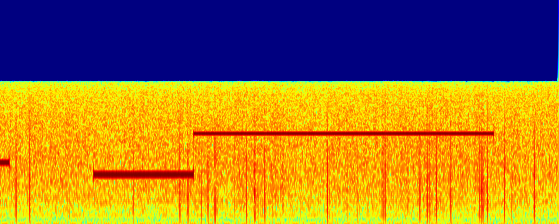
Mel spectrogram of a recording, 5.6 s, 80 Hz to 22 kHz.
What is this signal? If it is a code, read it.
Two-tone page, heard as a one-second tone, then a three-second tone, about 950 then 2000 Hz, with noise. It is heard from 0.9 to 4.9 s.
